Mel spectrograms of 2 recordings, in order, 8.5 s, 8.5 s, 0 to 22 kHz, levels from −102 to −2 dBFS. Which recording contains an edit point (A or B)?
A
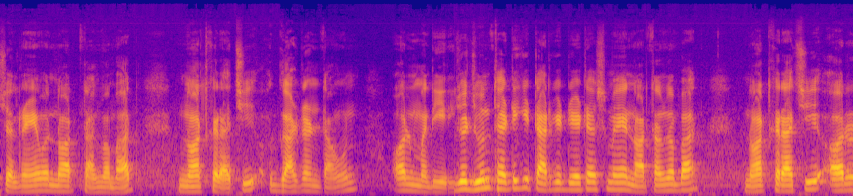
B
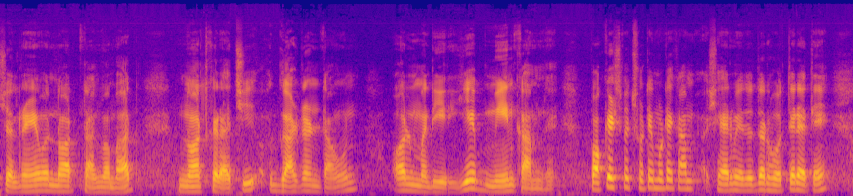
A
